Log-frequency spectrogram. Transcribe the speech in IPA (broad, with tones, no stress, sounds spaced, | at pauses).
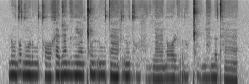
ɳ ũ˨ d ɔ˦ d ũː˨ ɽ uː˨ tʰ ɔː˨ x æ˦ ɖ æ̃˦ n ə̤˦ lʲ æ̃ː˦ ǁ ũ˦ r uː˦ t æ̃ː˦ f r ũ˦ tʰ ɔ̤˦ f ṳ˨ ʎ æ̃ː˨ n ɔː˨ ɭ ə̤˨ r ɔ̤˦ ǁ ṳ˦˨ m æ̤˦ n ə˦ tʰ æ̃ː˨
